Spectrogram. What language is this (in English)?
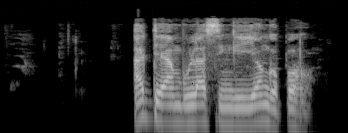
Bakoko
